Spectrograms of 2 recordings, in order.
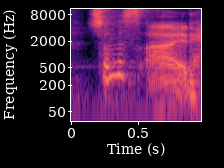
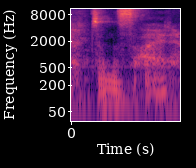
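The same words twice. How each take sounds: First: Said in the usual way. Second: Unvoiced whisper of the phrase; secretive whispered aside. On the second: Shown as a demonstration.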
